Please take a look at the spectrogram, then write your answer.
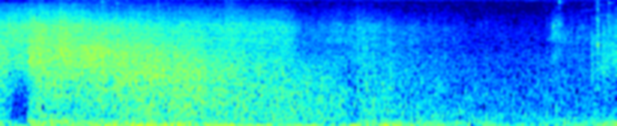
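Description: Naval gunfire from warship turrets in the Ultimate Admiral Dreadnoughts game: a heavy, rumbling blast that swells and rolls on with a broad roar, loud and dense, fading slowly toward the end.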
